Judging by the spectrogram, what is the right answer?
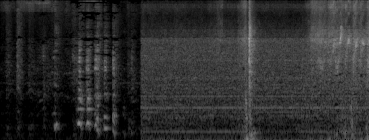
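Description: A small electric motor hums steadily from about two seconds in, with one thump near the middle and high chirps near the end. Before it come faint clicks and a few short, louder sounds.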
